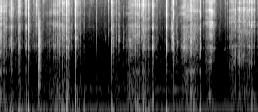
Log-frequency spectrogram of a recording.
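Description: A solid, dry green bar soap held in the hand is scraped and shaved with a metal utility knife blade. Quick, crisp scraping strokes with bright, gritty shaving noise sit over a low hum, some strokes sharper and louder than others.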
